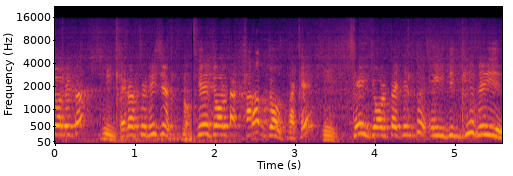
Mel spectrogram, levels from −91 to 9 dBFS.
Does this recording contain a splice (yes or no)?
yes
